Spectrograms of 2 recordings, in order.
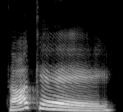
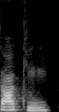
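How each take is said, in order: First: The word is said in a non-Americanized way. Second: The word is said in an Americanized way. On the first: "Is that how you pronounce it?" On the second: "maybe that's just the like Americanized version"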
